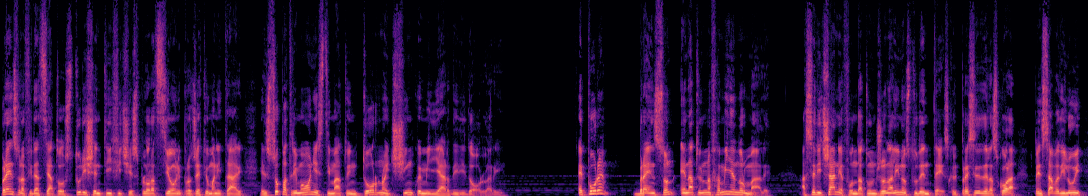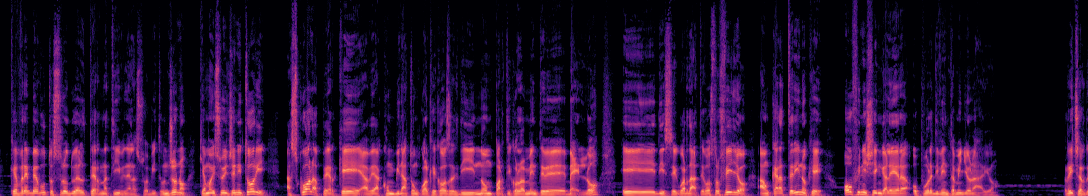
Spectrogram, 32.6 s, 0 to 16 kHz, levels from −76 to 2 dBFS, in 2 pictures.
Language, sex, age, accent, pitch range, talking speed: Italian, male, 40-59, native, 110-140 Hz, 160 wpm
